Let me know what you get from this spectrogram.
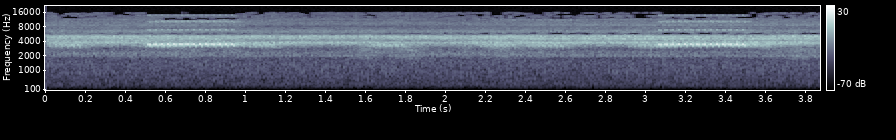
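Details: Cricket singing outdoors around 3am on September 4th, giving two short pulsed trills about two and a half seconds apart over a steady high chorus of distant crickets and katydids.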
